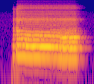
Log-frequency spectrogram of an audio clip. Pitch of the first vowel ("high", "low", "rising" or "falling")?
low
